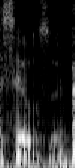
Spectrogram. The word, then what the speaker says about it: seltzer: I always call it a spiltzer. A seltzer? – Oh, so you say it wrong? Yeah, it's a seltzer.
